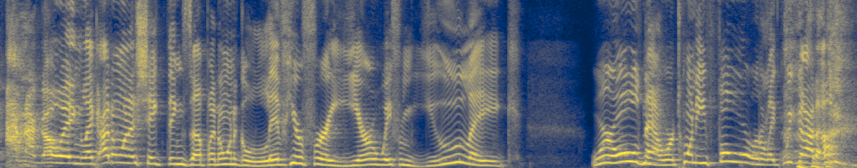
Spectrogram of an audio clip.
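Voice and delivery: high, loud, laughing mock protest; whiny protest. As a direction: stamp your foot, half laughing. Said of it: "I was like".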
